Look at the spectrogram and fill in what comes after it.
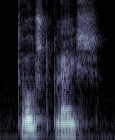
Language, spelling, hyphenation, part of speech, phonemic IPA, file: Dutch, troostprijs, troost‧prijs, noun, /ˈtroːst.prɛi̯s/, Nl-troostprijs.ogg
- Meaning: consolation prize, a prize awarded to a runner-up or other well performing non-winning participants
